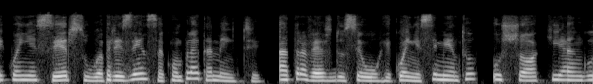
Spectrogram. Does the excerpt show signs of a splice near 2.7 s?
yes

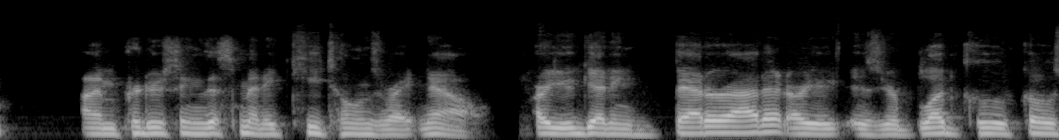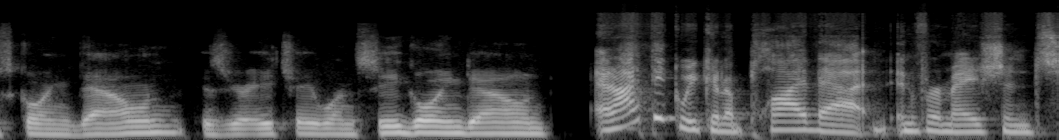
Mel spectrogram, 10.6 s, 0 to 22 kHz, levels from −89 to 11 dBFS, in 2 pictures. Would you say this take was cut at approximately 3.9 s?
no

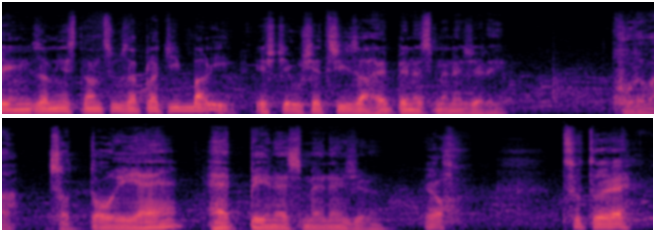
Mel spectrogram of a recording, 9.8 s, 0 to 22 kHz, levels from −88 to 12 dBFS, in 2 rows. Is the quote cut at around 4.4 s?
no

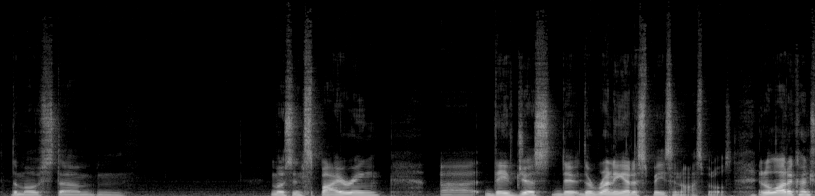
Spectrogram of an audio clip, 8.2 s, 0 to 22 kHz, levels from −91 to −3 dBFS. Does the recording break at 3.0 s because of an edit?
no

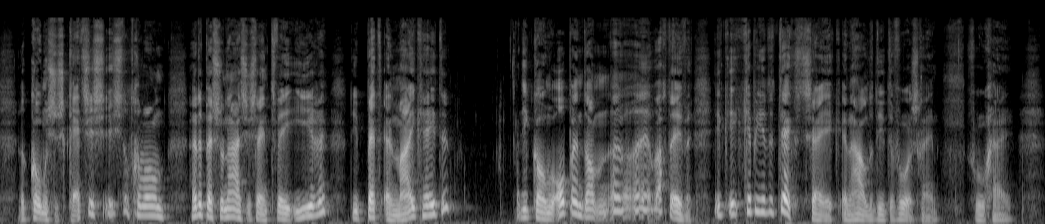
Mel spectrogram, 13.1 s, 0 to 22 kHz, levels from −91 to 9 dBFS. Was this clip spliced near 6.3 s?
no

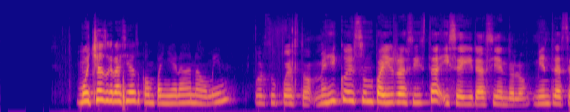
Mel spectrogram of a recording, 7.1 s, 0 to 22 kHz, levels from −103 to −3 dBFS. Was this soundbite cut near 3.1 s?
yes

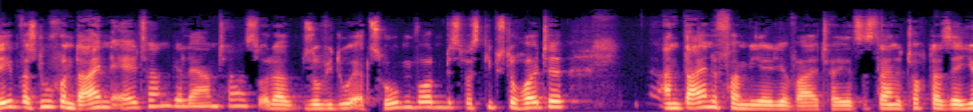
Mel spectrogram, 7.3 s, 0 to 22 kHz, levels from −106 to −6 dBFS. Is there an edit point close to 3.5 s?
no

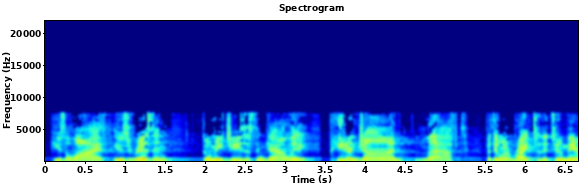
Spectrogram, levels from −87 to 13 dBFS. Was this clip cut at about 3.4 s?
yes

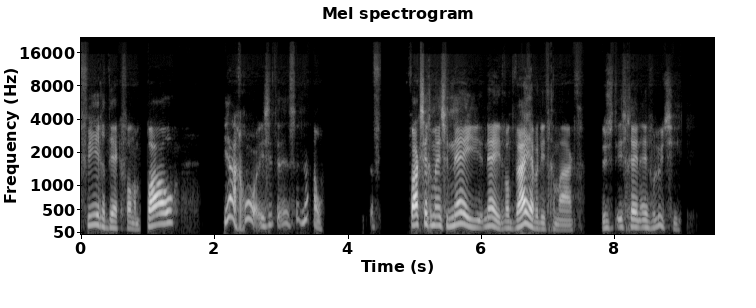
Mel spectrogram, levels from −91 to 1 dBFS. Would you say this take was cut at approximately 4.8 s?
no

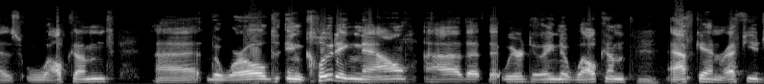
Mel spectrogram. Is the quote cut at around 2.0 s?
yes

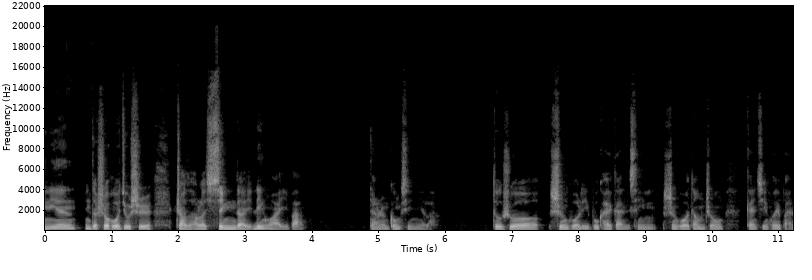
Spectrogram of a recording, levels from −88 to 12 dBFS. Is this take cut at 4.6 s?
no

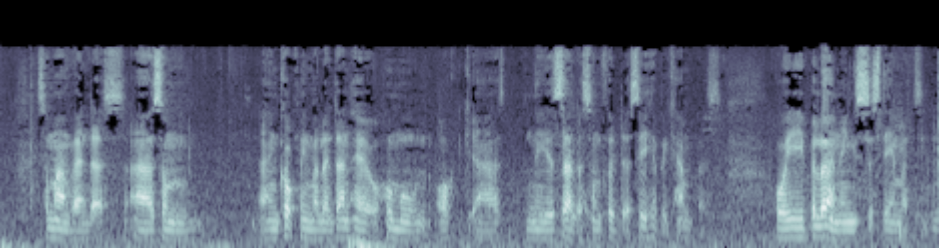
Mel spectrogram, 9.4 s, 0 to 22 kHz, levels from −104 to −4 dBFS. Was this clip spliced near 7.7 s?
yes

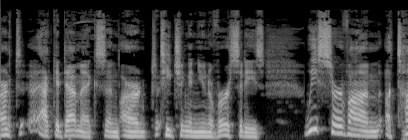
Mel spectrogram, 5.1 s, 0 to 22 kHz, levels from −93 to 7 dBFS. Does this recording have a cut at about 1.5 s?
yes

